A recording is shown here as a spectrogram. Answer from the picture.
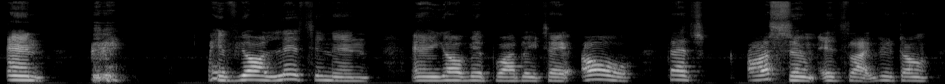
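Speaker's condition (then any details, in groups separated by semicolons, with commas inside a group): Mild cerebral palsy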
